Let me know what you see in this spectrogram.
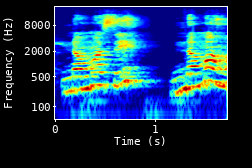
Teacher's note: विसर्ग का उच्चारण ह के रूप में किया जाता है, जैसे नम, तो नम है, अगर वहां पर हम म के बाद विसर्ग लगा दें, ये दो बिंदी लगा दें, तो उसका उच्चारण नम से नमः हो जाएगा, अर्थात म के अंत में ह आ जाएगा।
